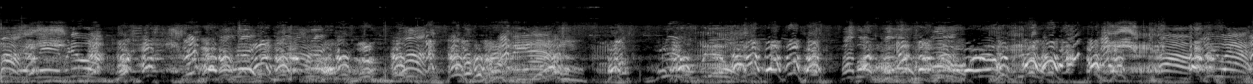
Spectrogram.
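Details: Pack of village dogs chasing wild boar in a forest hunt with spears: continuous overlapping yelps and high baying barks from several dogs, with human voices mixed in.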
